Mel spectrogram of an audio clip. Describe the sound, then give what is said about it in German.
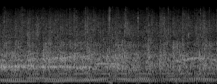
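A church audience applauds for Jesus after a sermon, a steady, dense, even wash of clapping that holds at the same level for a couple of seconds, with a faint sustained tone humming underneath. “Lass uns Jesus nochmal einen riesen Applaus geben.”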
